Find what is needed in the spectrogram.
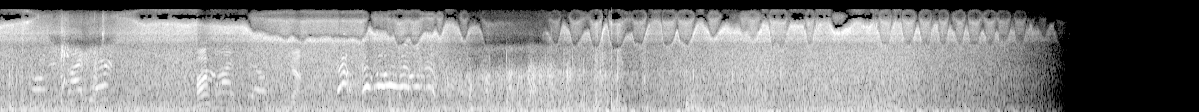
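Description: Loud, steady rush of whitewater from a rapid close to a helmet-mounted camera, fading out about thirteen seconds in.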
